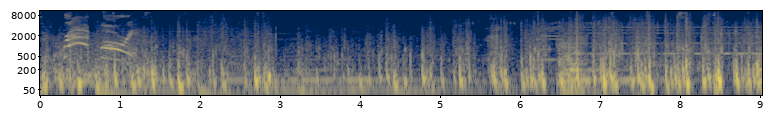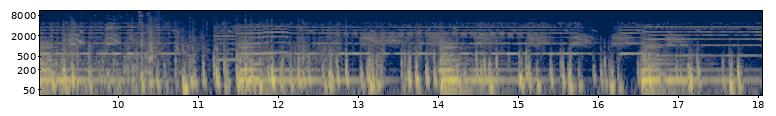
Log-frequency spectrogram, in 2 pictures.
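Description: Horses gallop in a steady clip-clop of hooves through a canyon in Red Dead Redemption 2, loud and continuous, with a whinny and shouted voices over a swelling musical score.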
